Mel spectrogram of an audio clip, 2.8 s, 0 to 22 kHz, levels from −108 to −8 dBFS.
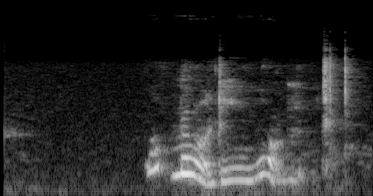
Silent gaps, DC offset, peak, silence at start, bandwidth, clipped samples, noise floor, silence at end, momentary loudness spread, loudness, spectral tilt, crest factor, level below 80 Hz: none; under 0.1%; -14 dBFS; 1.1 s; 9.2 kHz; under 0.1%; -77 dBFS; 0.2 s; 12 LU; -31 LUFS; -4.5 dB/octave; 18 dB; -74 dBFS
